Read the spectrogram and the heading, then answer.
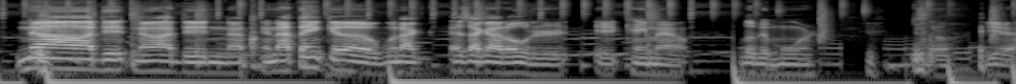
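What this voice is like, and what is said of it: Country accent. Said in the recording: “so country ... My dad, he's from the country, and I think his country accent just came rolled over to me”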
